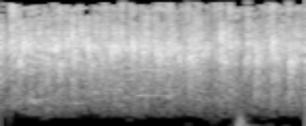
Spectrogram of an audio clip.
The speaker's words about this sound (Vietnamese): Vỗ tay đi.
